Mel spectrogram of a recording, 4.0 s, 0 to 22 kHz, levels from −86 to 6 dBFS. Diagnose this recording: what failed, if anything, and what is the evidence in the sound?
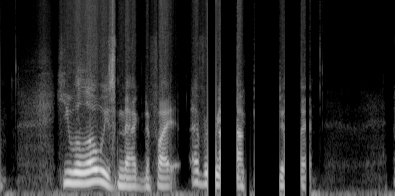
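Sample clock jitter at the converter stage runs through the whole recording: a faint roughness, far below the speech, that swells on loud and bright passages and disappears in pauses. The clock's timing wobble, on the order of ten microseconds, misplaces samples in proportion to waveform slope. A steady noise floor would stay audible in silence.

A digital broadcast dropout at the reception stage opens holes in the sound between 2.07 and 3.15 s. About 0.77 s of audio is lost across roughly one second as several clean mutes, the longest 0.26 s. The receiver silenced failed frames rather than concealing them, unlike network packet-loss concealment.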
